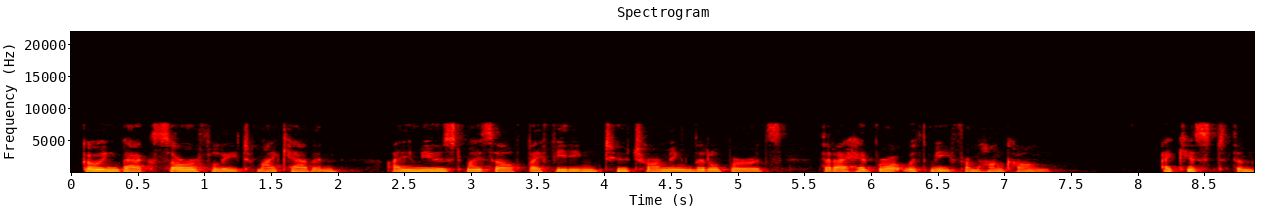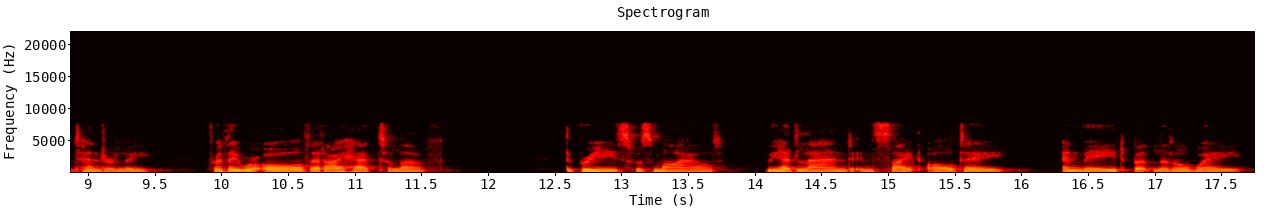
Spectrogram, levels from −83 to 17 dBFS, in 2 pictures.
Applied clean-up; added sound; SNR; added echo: none; none; none; none.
